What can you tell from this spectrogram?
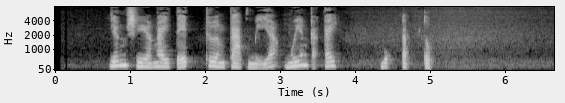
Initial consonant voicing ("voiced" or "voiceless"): voiced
